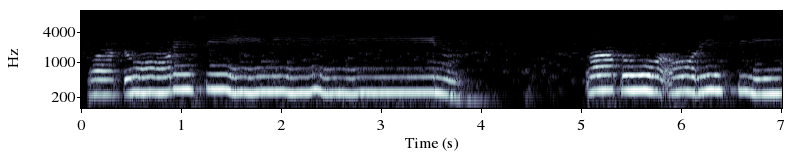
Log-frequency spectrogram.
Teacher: Cuma karena di akhir ayat ya, maka huruf nun yang di depannya itu berubah ya, apabila diwakafkan berubah menjadi sukun, maka disebut mad arid li sukun ya. Mad arid li sukun sini bacanya bisa lebih panjang ya.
